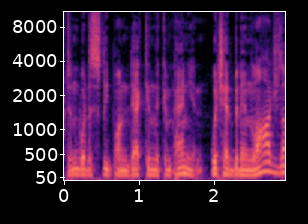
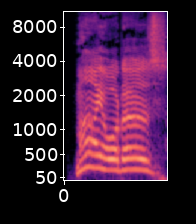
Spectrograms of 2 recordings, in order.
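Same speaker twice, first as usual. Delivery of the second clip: higher, slow clipped command; curt captain; 9 semitones higher, 3 dB louder, much slower than usual. A narrator's reading. Captain shuts down the cook's protest, curt. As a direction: cut him off with two words. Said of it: "said the captain shortly".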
